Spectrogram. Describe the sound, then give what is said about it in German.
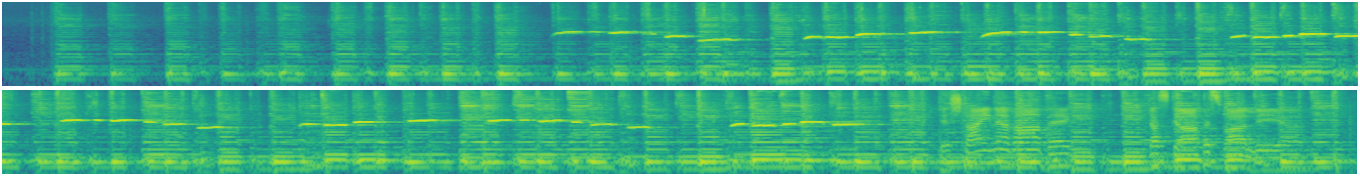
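Someone whistles the refrain of a song, a clear, high, lilting melody of rising and falling phrases carried over steady instrumental accompaniment with rhythmic strumming that continues throughout. “ich singe es euch vor und vielleicht könnt ihr am Ende den Refrain mitpfeifen. Aber hört selber.”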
